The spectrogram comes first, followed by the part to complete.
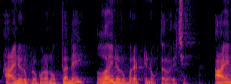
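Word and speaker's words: غين: ছাড়া বলুন আবার বলুন গন হরফটি মোটা অক্ষর উচ্চারণ করার সময় অবশ্যই মোটা করে বলতে হবে আইন এবং গন হরফটি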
